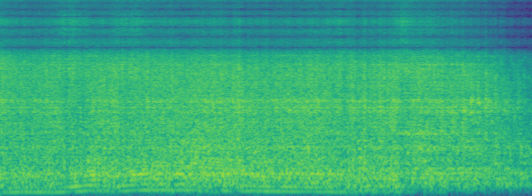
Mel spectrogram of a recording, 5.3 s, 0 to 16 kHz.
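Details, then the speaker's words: 1952 Dodge M37 3/4-ton 4x4 Army truck running on gas for the first time in 50 years; steady, even engine note at constant speed, no misses, knocks or rattles. "yeah well anyway it does run yeah yeah yeah and it sounds fine sounds like all yeah everything's running good"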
